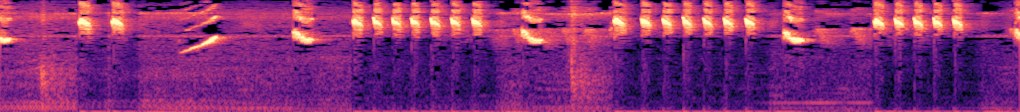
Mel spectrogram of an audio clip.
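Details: Purple-throated sunbird delivering a busy high song: upslurred whistles, sharp chips and runs of seven or eight evenly spaced ticking notes, phrase after phrase.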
